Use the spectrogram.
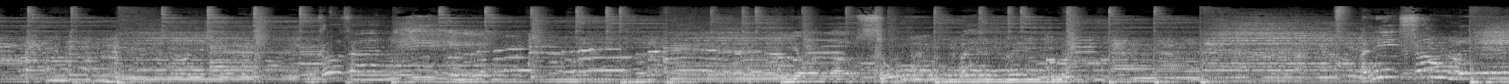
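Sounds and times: drum kit: 0.0s - 15.0s
electric guitar: 0.0s - 15.0s
rock band playing: 0.0s - 15.0s
man singing: 0.4s - 15.0s.

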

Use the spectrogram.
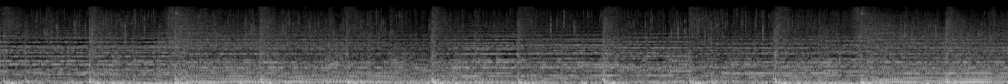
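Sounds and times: film score music with low bass: 0.0s - 10.0s
heavy falling water: 0.0s - 10.0s.

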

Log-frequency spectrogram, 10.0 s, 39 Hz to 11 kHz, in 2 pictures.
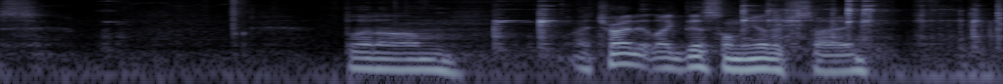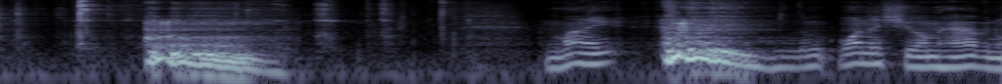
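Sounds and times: man clearing his throat: 5.7s - 6.4s, 8.3s - 8.9s.

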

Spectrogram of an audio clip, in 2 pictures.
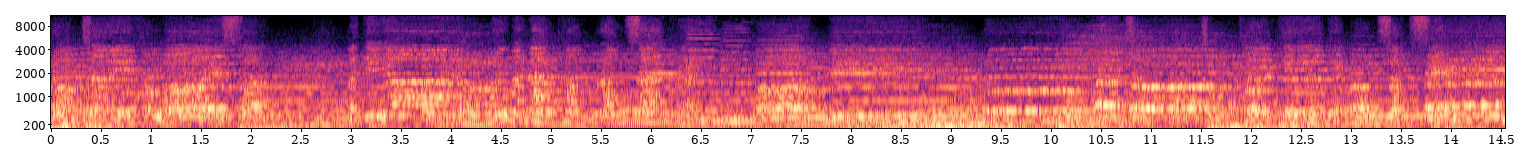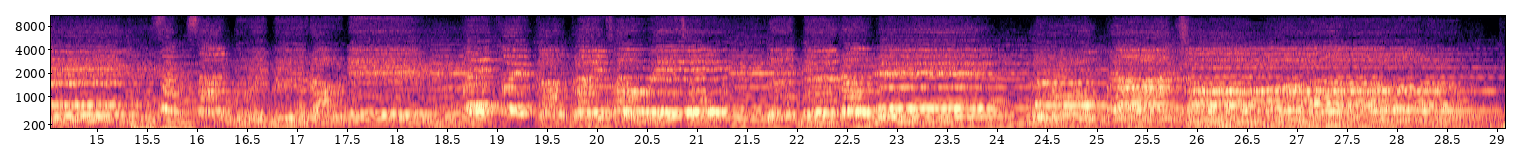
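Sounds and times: choir singing sustained notes: 0.0s - 29.0s
instrumental accompaniment: 0.0s - 29.0s.

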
